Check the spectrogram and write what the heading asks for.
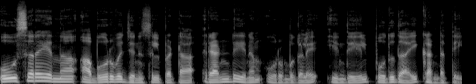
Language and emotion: Malayalam, neutral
